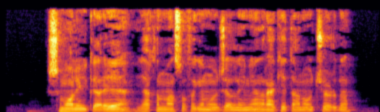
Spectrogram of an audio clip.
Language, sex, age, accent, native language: Uzbek, male, 25-34, Sirdaryo, Uzbek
